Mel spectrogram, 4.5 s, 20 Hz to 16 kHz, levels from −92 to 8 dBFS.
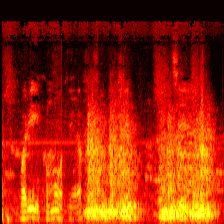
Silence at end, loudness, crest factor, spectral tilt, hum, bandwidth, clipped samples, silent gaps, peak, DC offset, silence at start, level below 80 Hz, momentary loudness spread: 0.05 s; -14 LUFS; 12 dB; -9 dB/octave; none; 11 kHz; under 0.1%; none; -2 dBFS; under 0.1%; 0.05 s; -42 dBFS; 14 LU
